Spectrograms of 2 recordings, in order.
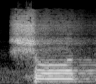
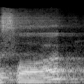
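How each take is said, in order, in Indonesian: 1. Konsonan itu terdengar tipis dan menyebar seperti 'sh'. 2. Konsonan itu terdengar penuh dan berat.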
